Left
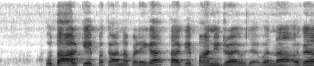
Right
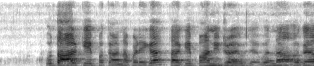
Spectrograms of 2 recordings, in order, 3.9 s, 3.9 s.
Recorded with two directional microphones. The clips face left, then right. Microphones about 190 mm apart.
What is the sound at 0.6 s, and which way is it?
A woman's voice, 40° left (ahead or behind).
